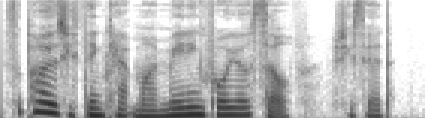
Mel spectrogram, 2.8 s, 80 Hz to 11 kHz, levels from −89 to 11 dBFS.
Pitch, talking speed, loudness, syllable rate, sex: 185 Hz, 210 wpm, -15 LUFS, 5.8 syllables/s, female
